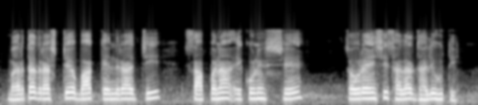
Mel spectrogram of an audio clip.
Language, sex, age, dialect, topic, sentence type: Marathi, male, 25-30, Southern Konkan, agriculture, statement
